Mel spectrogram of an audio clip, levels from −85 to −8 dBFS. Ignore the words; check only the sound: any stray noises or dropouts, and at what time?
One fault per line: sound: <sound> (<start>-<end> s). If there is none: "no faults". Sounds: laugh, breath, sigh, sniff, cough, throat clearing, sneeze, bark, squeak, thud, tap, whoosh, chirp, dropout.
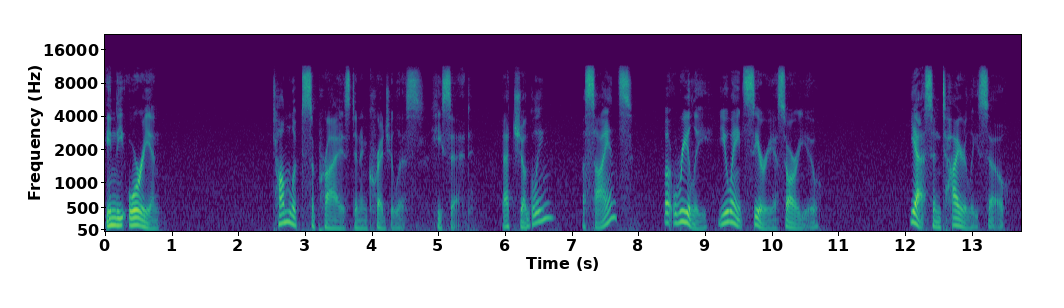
no faults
